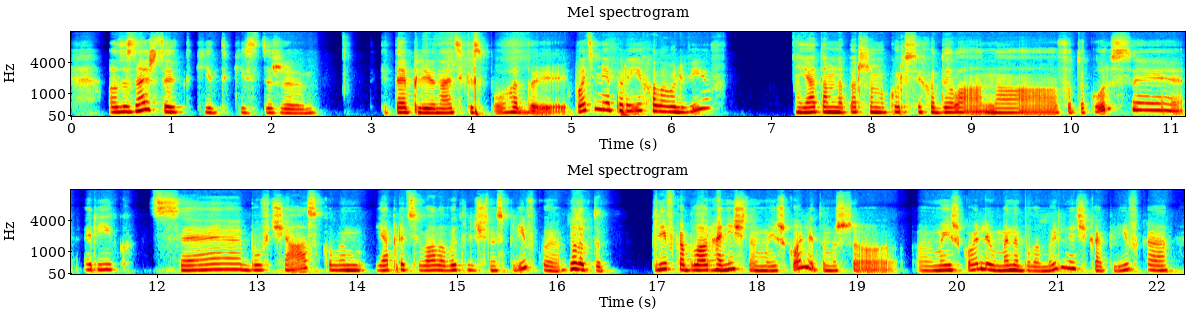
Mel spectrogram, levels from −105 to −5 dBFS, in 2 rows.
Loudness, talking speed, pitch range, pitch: -14 LUFS, 140 wpm, 200-235 Hz, 210 Hz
